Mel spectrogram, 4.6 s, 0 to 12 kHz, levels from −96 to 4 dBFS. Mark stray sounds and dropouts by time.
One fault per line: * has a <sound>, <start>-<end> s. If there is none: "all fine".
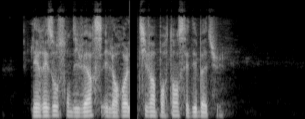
* has a dropout, 1.9-2.1 s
